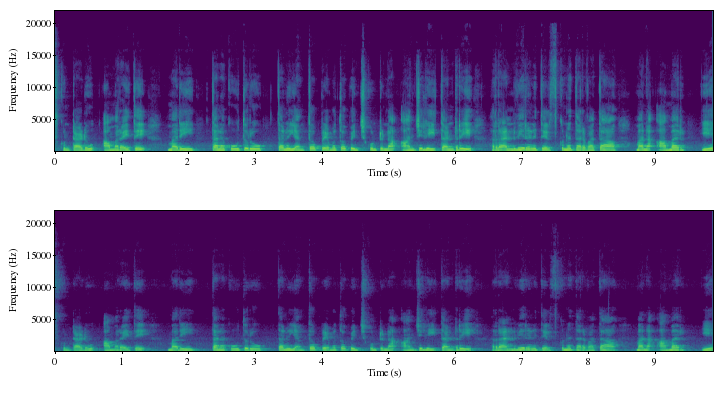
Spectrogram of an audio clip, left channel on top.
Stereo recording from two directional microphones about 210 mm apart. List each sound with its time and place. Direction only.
0.1 s a woman's voice: 30° left (ahead or behind)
